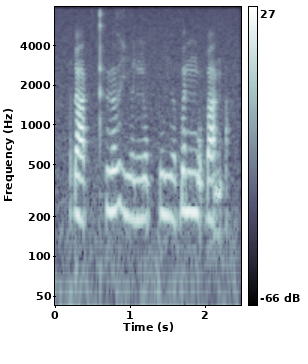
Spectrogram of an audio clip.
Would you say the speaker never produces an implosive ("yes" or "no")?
no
